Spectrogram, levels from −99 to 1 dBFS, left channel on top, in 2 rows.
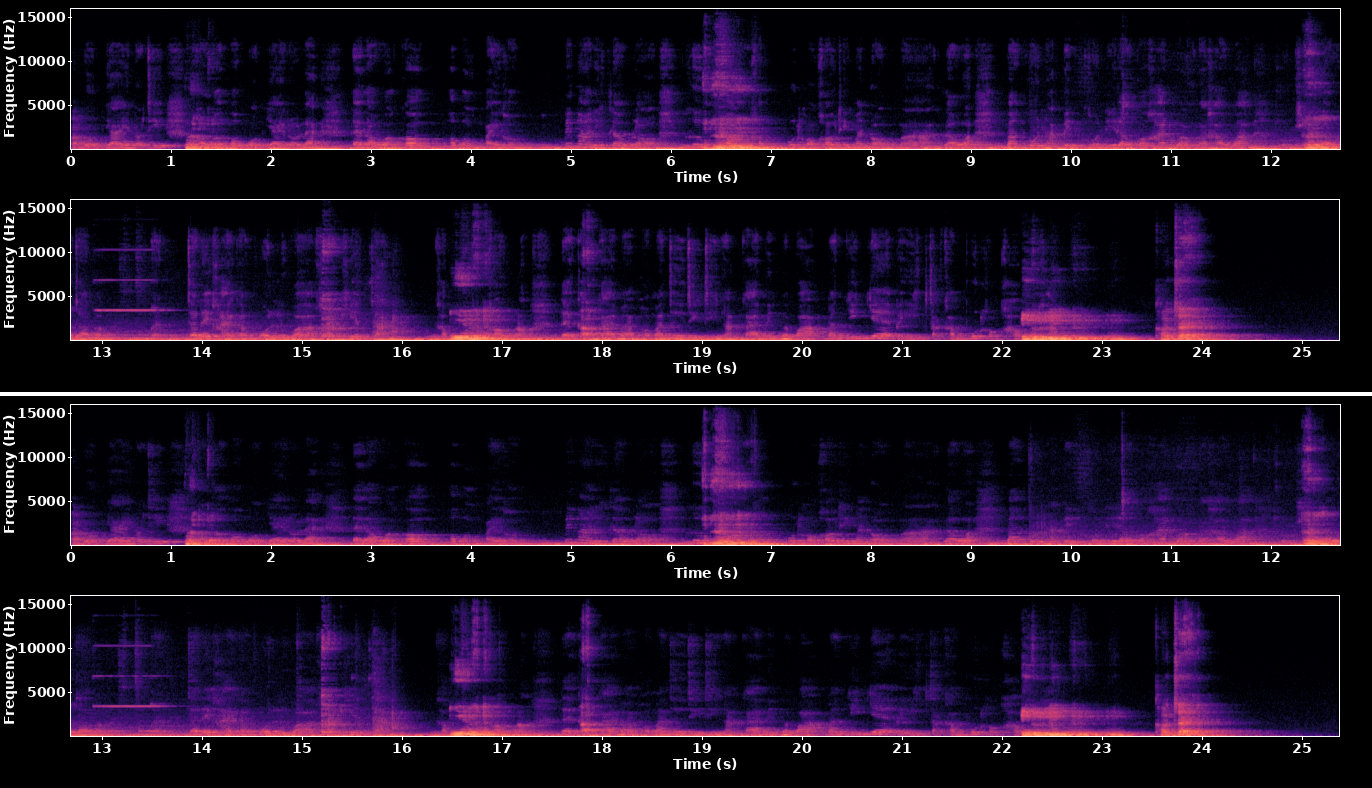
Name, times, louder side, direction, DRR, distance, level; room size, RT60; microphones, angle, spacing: voice 1, 0.0-3.5 3.8-4.5 4.9-13.0 13.4-15.9 16.3-22.5, left 1 dB, 40° left, 2 dB, 1.7 m, -41 dB
voice 2, 1.1-1.4 6.4-6.9 12.3-12.6 16.5-16.9 17.8-17.9 22.2-23.2 23.5-24.0, left 1 dB, 30° right, 0 dB, 1.8 m, -24 dB
sound 1, 1.2-19.9, left 3 dB, 80° left, 0.5 m, -35 dB
Burping eructation, 9.6-15.9, right 1 dB, 65° right, 2.1 m, -47 dB
sound 2, 17.0-19.2, right 2 dB, ahead, 0.8 m, -45 dB
14.5 x 6.2 x 2.9 m, 1.1 s
head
